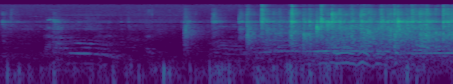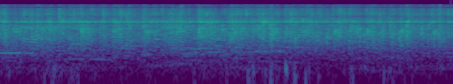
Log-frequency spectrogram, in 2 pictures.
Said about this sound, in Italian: Beh, io sono commosso, ringrazio tutti per l'applauso.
